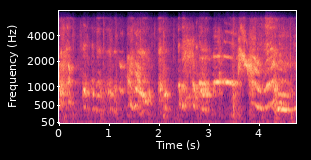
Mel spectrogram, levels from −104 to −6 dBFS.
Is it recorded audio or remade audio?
remade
